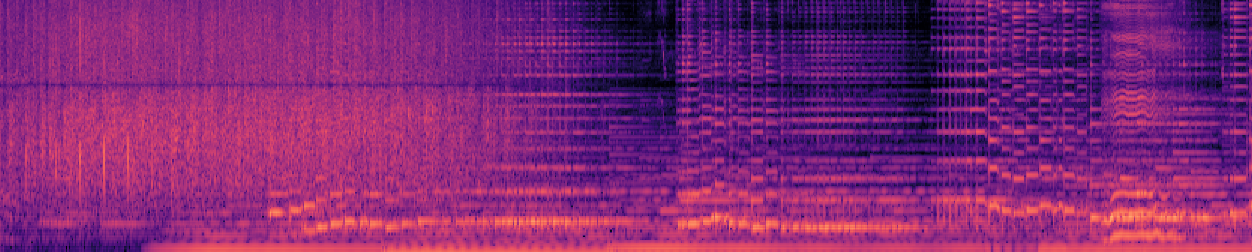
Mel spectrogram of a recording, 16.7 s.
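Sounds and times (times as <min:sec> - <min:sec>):
audience applause at a live music performance: 0:00.0 - 0:08.0
music with deep sustained bass notes and a melody: 0:02.0 - 0:16.6.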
